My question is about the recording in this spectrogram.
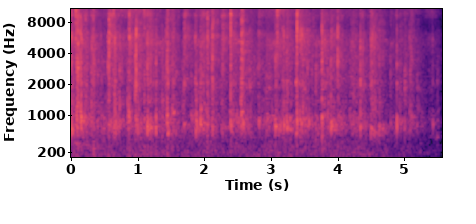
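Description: Several horses' hooves clip-clopping on a paved street at a walk, a stream of irregular sharp clicks that fades near the end.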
